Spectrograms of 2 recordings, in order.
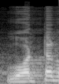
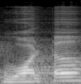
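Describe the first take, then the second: First: वाटर with a hard र at the end; sounded R. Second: वाटर as "waw-tuh", final र dropped; silent R. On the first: Teacher rejects the common reading, sounded R. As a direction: close वाटर on a full r. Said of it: "वाटर होता ही नहीं है". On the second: Teacher gives the correct reading, silent R. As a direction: end वाटर on an open uh. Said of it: "वाटर होता है". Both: Shown as a demonstration.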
